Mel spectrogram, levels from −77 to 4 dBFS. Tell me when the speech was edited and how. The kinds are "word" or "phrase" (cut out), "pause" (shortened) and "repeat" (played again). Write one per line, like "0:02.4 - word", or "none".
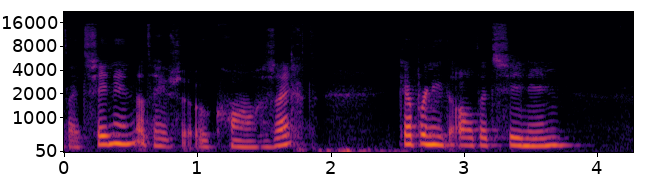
none

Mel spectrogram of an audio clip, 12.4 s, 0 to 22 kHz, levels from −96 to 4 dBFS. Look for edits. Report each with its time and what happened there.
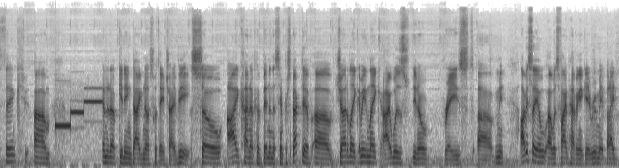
none

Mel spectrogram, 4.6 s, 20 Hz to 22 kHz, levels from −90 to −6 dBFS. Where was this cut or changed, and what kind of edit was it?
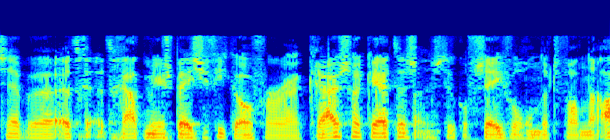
0:03.1 - phrase

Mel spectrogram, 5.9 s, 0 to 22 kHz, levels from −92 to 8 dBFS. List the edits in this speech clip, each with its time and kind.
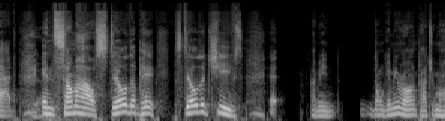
none

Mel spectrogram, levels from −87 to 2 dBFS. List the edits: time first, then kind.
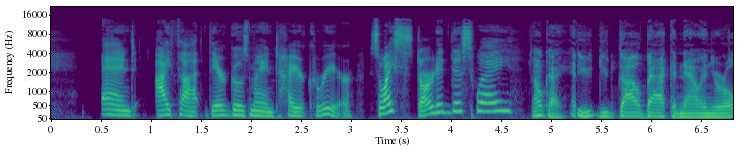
0:00.9 - pause
0:03.1 - pause
0:05.2 - phrase

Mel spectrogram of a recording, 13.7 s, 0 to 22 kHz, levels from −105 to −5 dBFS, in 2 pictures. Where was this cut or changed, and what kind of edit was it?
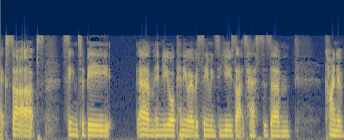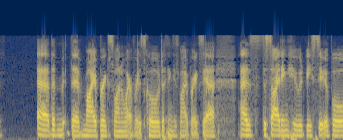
none

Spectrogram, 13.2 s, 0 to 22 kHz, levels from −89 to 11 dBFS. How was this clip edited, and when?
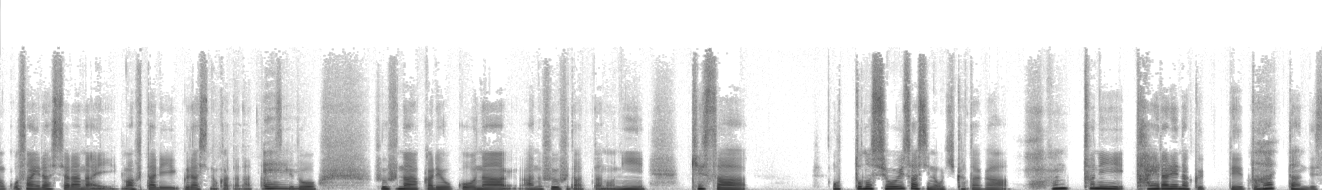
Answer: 0:11.3 - pause

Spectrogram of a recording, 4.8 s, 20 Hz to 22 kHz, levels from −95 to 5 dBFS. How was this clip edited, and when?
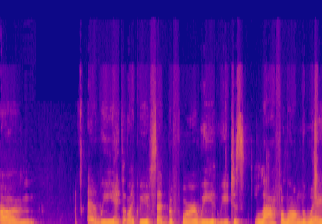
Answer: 0:01.8 - word

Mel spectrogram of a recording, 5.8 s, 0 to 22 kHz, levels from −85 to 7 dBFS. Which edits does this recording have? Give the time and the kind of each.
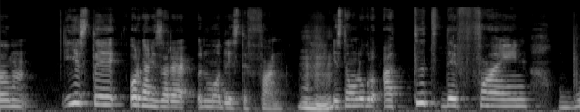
0:02.2 - word

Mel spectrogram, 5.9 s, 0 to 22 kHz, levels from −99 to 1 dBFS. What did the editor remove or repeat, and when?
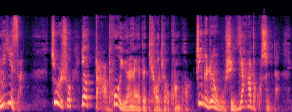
0:03.9 - pause

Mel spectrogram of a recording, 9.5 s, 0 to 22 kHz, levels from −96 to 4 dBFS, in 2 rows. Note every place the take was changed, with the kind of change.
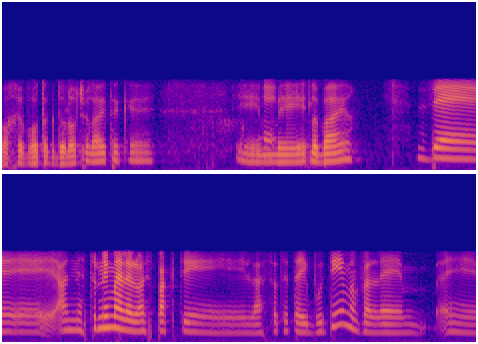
0:03.0 - word

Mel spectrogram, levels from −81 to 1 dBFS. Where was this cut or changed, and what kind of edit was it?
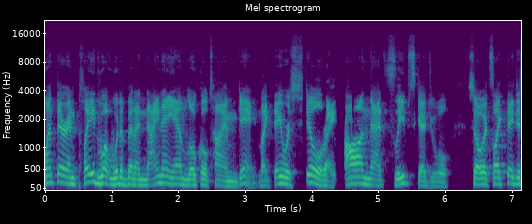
none

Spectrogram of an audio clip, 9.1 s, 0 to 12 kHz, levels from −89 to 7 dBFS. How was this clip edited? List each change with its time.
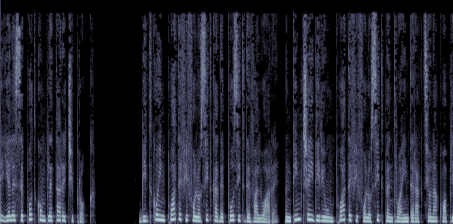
none

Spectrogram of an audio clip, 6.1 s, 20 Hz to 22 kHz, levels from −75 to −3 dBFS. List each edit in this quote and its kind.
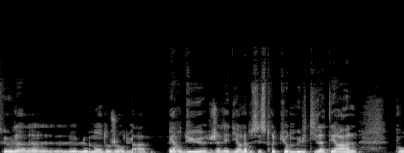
0:02.0 - word
0:03.7 - word

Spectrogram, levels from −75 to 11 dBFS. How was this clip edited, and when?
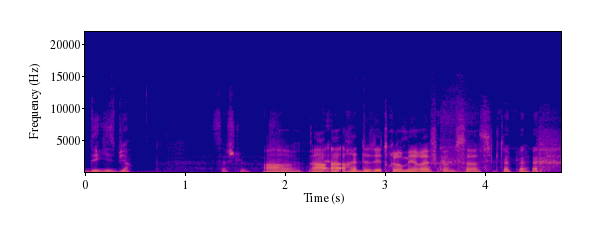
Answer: none

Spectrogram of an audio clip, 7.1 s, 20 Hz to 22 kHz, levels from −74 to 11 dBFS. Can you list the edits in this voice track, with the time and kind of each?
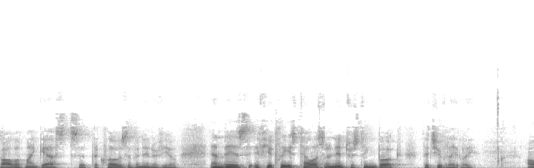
0:03.0 - word
0:03.6 - word
0:04.3 - word
0:05.9 - word

